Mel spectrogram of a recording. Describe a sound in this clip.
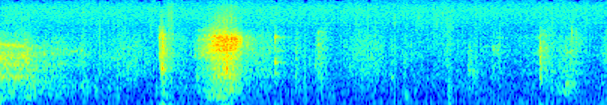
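Cutlery clinks against plates.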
